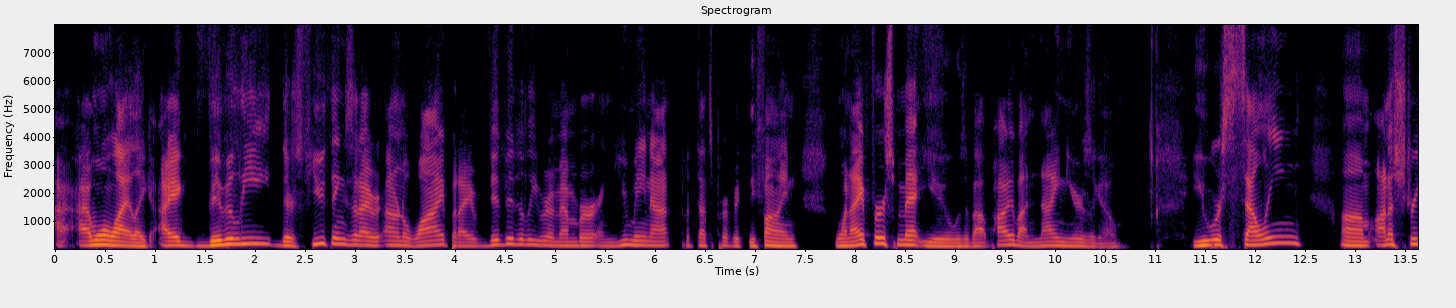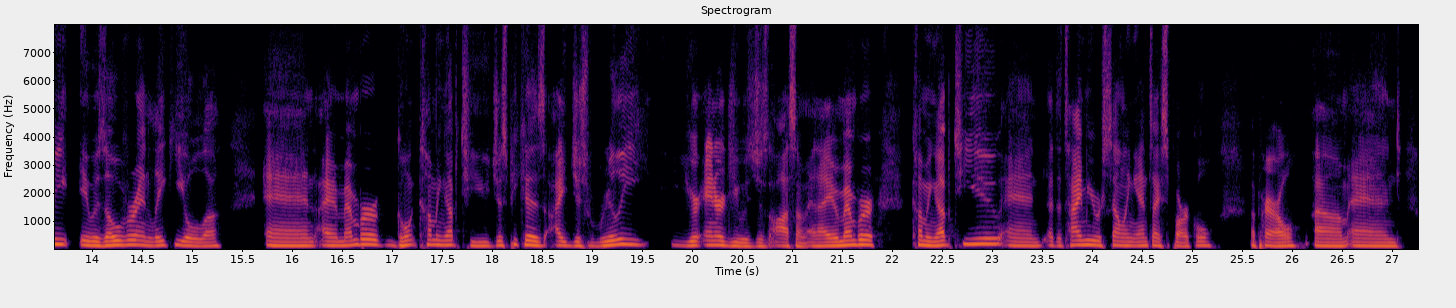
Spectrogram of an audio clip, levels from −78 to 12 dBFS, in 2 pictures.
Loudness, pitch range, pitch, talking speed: -22 LUFS, 130-160 Hz, 145 Hz, 200 wpm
